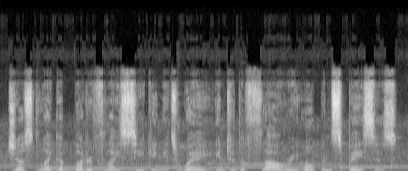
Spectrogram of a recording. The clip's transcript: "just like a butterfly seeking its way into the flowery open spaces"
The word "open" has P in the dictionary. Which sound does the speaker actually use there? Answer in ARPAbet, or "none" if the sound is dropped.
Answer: P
